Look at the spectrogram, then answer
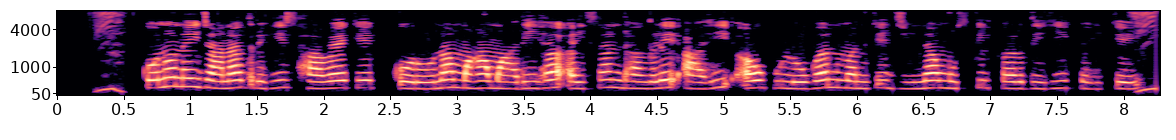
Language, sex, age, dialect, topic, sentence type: Chhattisgarhi, female, 25-30, Western/Budati/Khatahi, banking, statement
